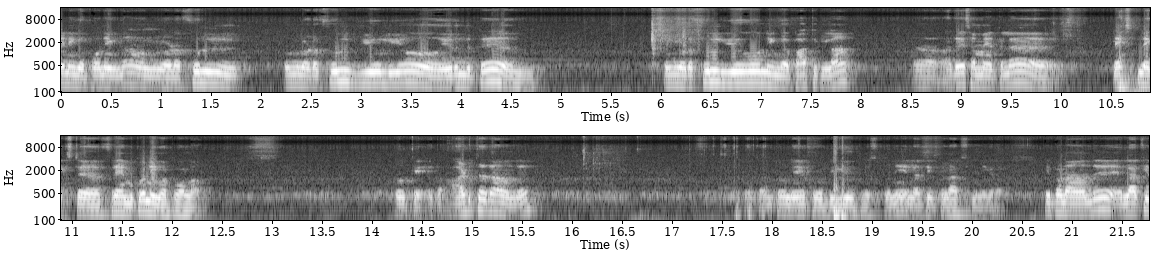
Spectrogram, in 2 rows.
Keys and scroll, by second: 18.5 u.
